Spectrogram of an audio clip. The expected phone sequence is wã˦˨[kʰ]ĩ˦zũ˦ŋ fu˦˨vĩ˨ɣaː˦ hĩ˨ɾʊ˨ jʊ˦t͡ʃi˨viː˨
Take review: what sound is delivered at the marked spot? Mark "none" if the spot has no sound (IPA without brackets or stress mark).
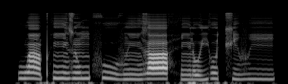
pʰ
